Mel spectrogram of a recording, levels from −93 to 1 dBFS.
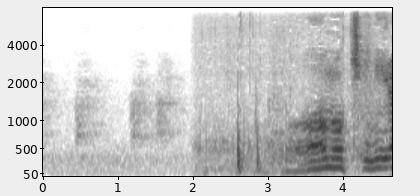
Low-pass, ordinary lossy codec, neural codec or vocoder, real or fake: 7.2 kHz; none; none; real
